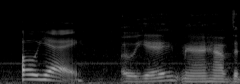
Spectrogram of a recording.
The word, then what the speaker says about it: oyez: Oye, are there any alternate pronunciations? Oh yes, oh yes.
